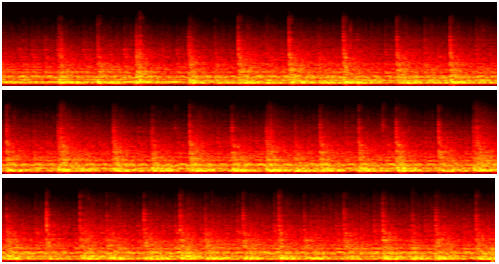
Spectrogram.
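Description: Taiko ensemble playing: several players strike barrel-shaped nagado-daiko drums on slanted stands with wooden bachi sticks. The drums keep up a fast, steady beat of evenly spaced, heavy strokes.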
